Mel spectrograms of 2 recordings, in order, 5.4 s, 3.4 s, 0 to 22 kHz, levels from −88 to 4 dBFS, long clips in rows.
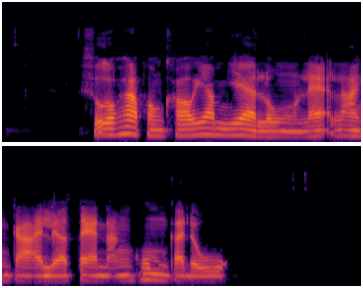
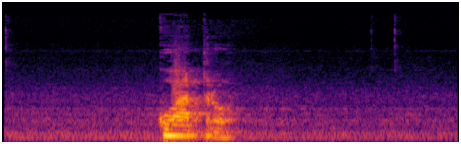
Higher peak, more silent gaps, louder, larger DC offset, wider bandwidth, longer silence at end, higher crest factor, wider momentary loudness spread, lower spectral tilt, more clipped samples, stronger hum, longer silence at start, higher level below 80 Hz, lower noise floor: about the same, -4 dBFS vs -2 dBFS; neither; second, -27 LUFS vs -15 LUFS; neither; first, 11.5 kHz vs 6.8 kHz; second, 1 s vs 1.65 s; about the same, 24 dB vs 20 dB; second, 8 LU vs 22 LU; second, -6 dB/octave vs -8.5 dB/octave; neither; neither; second, 0.6 s vs 1.2 s; second, -76 dBFS vs -48 dBFS; first, -71 dBFS vs -43 dBFS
